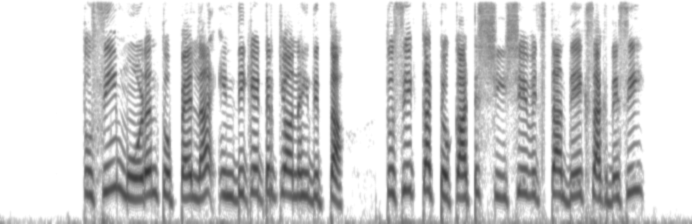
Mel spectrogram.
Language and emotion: Punjabi, angry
